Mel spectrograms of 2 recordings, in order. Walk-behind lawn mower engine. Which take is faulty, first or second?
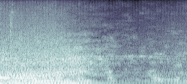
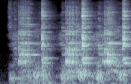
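second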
